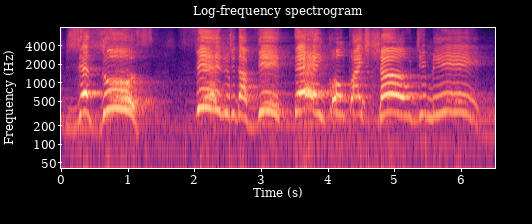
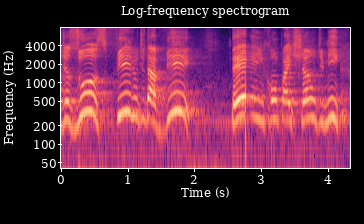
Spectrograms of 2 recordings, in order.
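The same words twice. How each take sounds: First: It is shouted at full, very loud volume. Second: It is shouted a little louder than before.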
